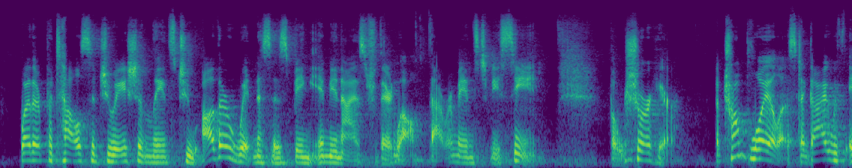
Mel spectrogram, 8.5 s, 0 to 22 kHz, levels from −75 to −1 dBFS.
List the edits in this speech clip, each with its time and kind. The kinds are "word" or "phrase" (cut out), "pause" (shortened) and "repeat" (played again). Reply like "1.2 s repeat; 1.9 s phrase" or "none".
3.9 s word; 6.2 s phrase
